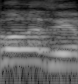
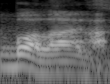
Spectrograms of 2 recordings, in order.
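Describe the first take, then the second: First: The middle consonant is a z sound. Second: The middle consonant is an s sound. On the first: This is how most people say the name. The speaker calls it wrong. "todo mundo fala Bolazzi" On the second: This is the proper pronunciation of the name. The speaker calls it right. "o correto é o Bolazzi"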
